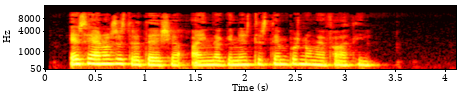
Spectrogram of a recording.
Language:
Galician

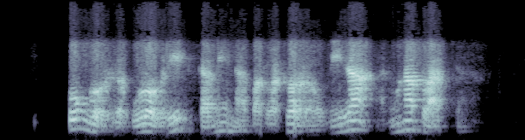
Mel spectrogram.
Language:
Catalan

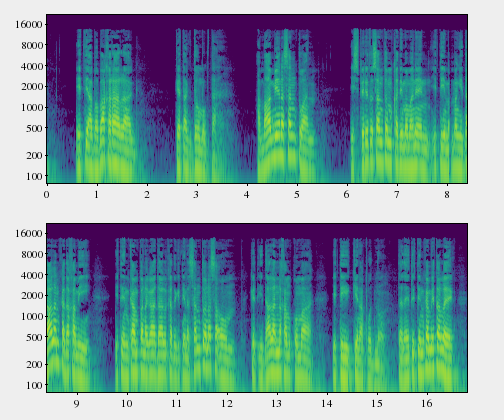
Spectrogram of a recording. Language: Filipino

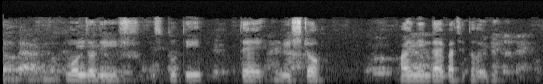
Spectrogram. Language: Bangla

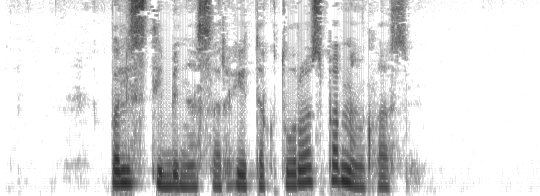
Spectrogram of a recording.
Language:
Lithuanian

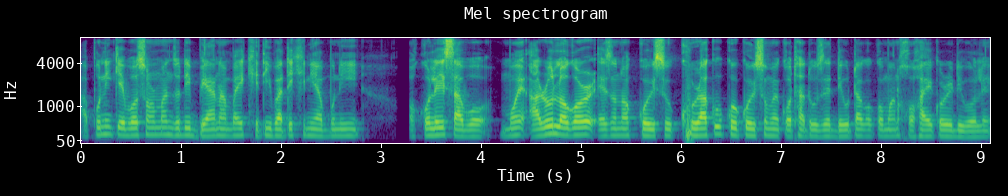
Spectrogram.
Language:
Assamese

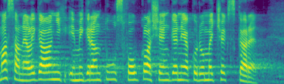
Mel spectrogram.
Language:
Czech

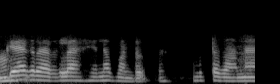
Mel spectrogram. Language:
Tamil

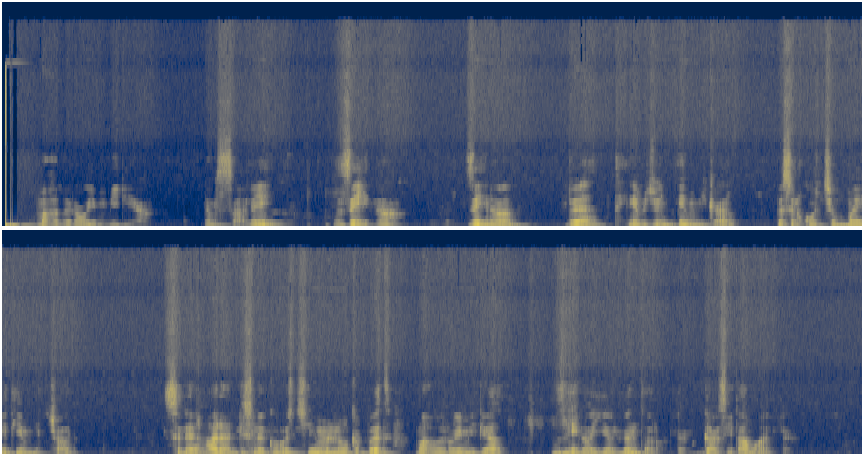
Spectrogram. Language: Amharic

